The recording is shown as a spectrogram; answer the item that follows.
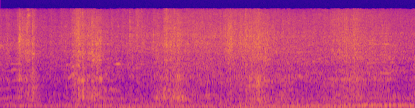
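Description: Street traffic ambience: a steady low engine hum from motor vehicles on the road, with faint voices and small knocks.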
